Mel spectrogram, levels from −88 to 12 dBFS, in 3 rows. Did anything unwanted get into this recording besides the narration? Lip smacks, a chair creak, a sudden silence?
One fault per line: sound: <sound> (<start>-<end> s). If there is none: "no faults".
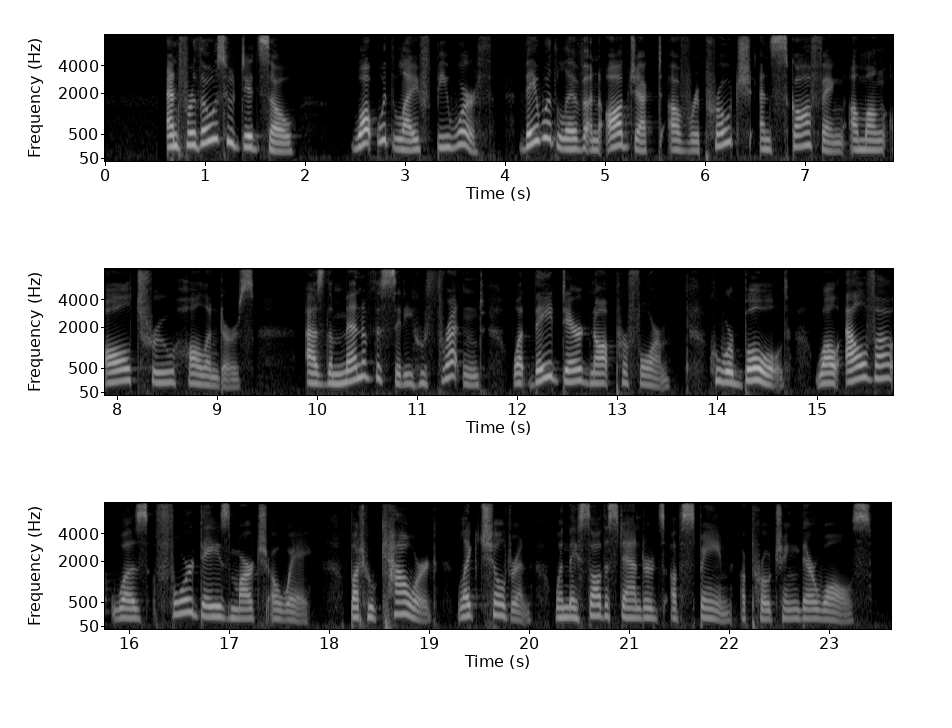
no faults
